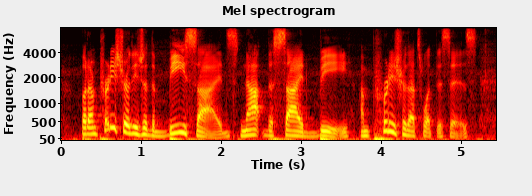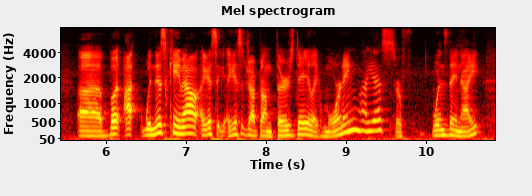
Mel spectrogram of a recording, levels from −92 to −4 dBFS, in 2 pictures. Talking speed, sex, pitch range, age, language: 245 wpm, male, 115-160 Hz, 20-39, English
